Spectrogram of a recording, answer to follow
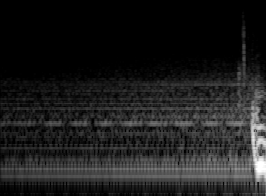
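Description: A steady low hum that slowly grows louder, running straight into a man's speech near the end.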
